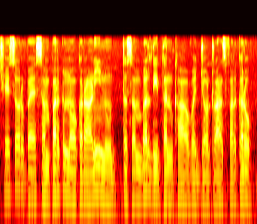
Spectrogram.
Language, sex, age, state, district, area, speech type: Punjabi, male, 18-30, Punjab, Ludhiana, rural, read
